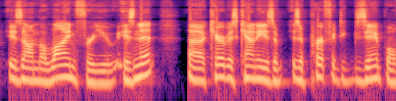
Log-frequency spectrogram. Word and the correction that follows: Cabarrus: And so I love y'all, but I'm going to tell you how to pronounce it. – Oh, please. No. Say it again. Cabarrus? – Barris.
